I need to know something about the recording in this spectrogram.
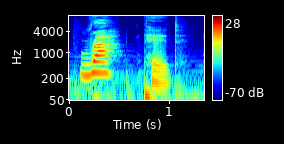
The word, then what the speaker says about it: rapid: you could say RAPID rapid rapid the stress is on the first part of the word /ra-puhd/ you can't make rapid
